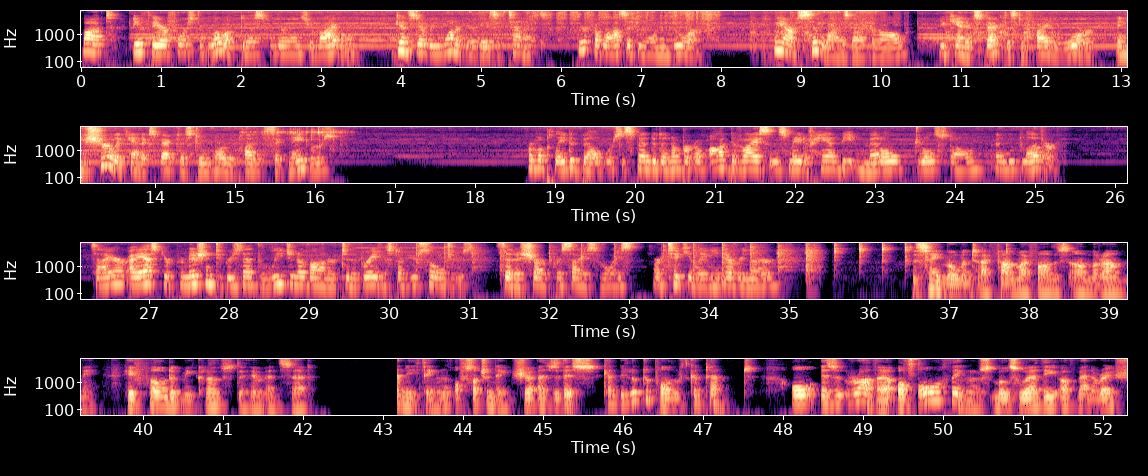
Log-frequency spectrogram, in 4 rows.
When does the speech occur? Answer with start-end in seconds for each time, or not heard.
0.0-7.8, 8.6-16.3, 18.6-25.2, 26.2-34.9, 36.5-42.3, 43.1-52.2.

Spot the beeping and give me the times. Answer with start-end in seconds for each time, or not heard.
not heard.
